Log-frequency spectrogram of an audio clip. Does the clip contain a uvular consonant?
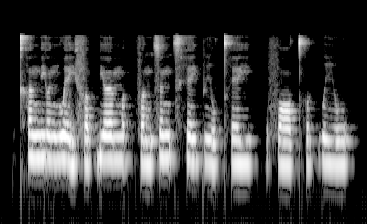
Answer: no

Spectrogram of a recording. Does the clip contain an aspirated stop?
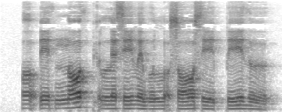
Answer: no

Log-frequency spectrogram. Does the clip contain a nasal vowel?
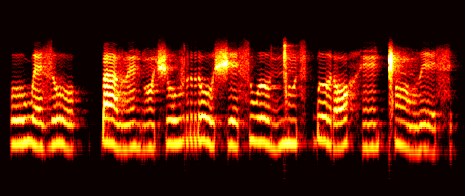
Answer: yes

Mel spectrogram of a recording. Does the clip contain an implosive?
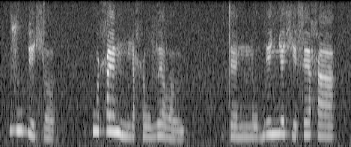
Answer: yes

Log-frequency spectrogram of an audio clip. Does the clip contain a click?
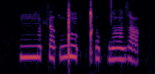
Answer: yes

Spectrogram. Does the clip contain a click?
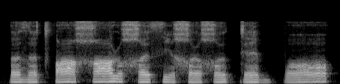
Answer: no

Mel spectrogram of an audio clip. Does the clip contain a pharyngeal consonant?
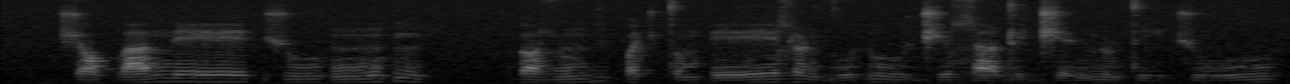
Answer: no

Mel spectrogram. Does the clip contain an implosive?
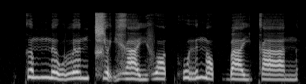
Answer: yes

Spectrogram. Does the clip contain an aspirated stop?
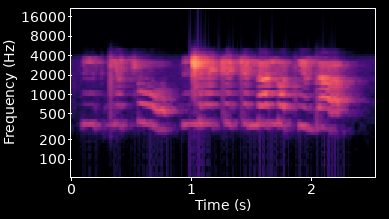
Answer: no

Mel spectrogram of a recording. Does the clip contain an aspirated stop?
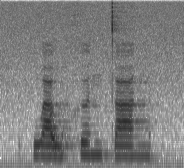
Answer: no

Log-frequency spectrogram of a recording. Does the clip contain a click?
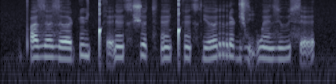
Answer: yes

